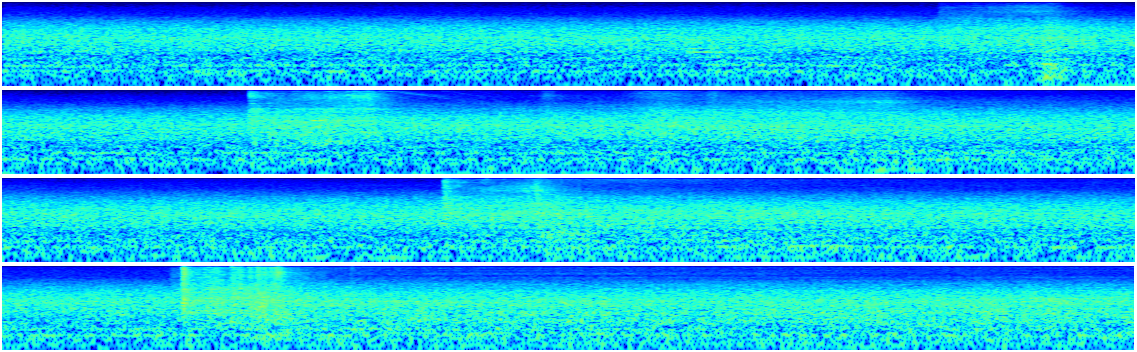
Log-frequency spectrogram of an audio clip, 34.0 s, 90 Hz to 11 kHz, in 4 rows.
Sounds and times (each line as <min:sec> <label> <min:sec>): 0:10.3 car engines starting 0:16.7
0:20.2 car engines starting 0:33.9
